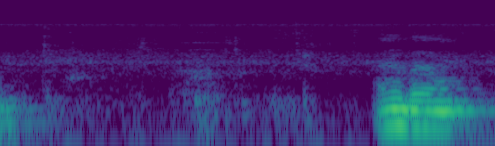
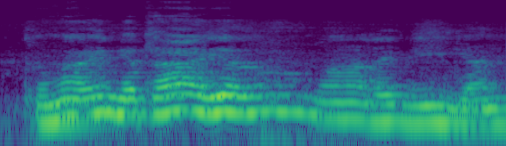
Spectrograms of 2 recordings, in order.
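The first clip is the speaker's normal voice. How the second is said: loud, high, drawn-out call to friends; slow, raised-voice mealtime announcement; calling out to eat; 9 semitones higher, 7 dB louder, slower than usual. Real, not acted. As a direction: sing out the invitation, long and loud. Calls viewers to come and eat.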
